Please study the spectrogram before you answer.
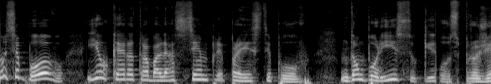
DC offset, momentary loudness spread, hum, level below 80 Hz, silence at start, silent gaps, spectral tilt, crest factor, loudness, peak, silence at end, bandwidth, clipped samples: under 0.1%; 10 LU; none; -36 dBFS; 0 s; none; -6.5 dB/octave; 16 dB; -19 LUFS; -2 dBFS; 0 s; over 20 kHz; under 0.1%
